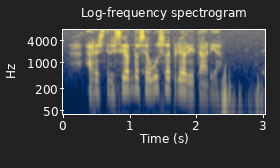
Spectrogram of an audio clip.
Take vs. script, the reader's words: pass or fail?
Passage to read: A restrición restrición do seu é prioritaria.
fail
